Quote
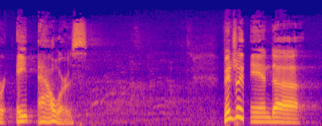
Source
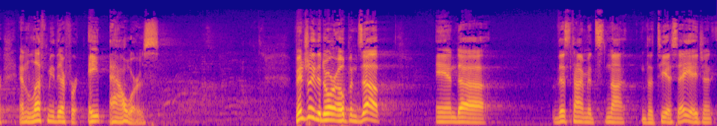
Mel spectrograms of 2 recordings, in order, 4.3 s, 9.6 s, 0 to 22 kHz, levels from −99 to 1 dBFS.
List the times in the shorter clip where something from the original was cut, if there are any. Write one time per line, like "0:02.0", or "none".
0:03.3

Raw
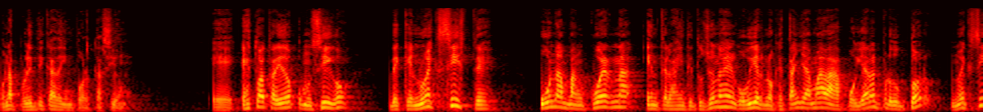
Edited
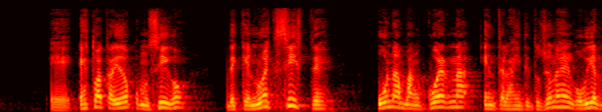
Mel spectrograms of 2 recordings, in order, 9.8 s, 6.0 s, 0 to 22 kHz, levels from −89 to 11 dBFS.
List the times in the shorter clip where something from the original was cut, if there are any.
none

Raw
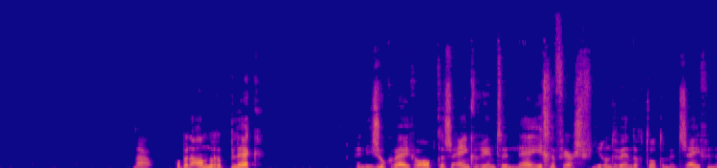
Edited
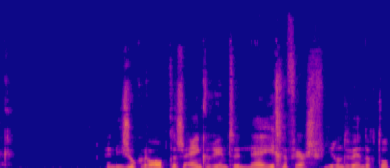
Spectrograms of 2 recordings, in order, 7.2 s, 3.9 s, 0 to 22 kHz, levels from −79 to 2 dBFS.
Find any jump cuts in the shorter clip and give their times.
0:01.5

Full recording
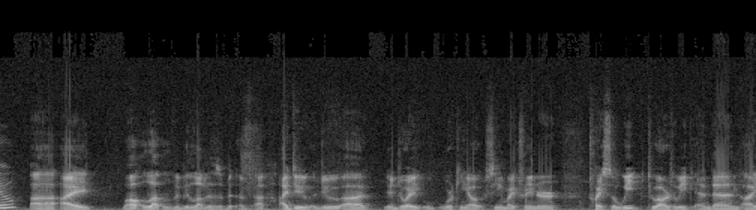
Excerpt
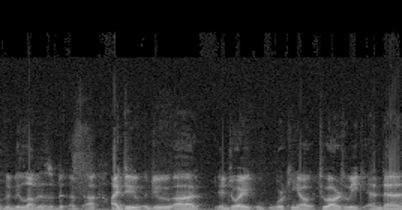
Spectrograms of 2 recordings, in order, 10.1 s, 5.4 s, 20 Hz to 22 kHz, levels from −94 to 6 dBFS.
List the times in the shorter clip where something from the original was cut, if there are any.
0:04.2

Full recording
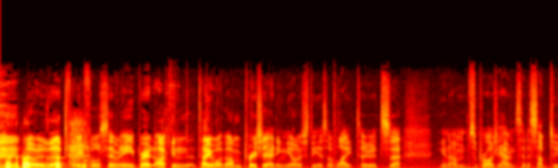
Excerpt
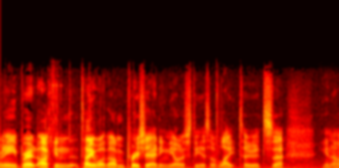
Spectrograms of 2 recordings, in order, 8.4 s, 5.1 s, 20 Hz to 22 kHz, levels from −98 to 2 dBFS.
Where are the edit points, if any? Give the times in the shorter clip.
none

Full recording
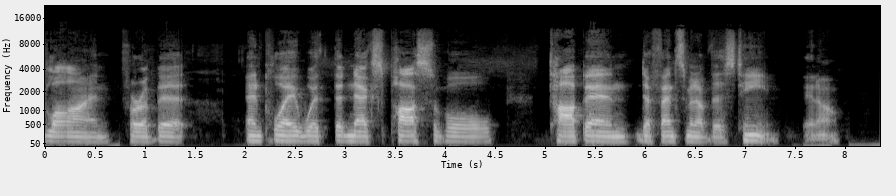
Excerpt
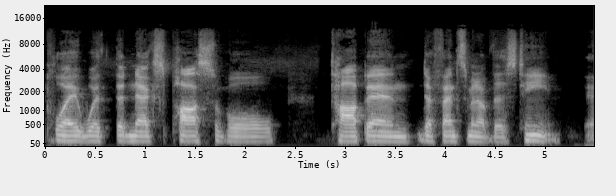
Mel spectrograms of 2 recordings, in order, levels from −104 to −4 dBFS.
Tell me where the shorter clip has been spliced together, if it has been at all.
none

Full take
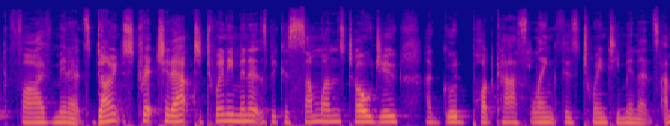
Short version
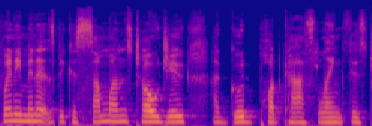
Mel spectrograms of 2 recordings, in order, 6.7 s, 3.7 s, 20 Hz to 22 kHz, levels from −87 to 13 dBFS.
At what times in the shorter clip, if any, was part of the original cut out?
none

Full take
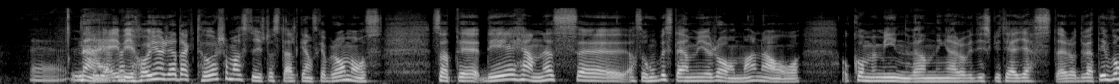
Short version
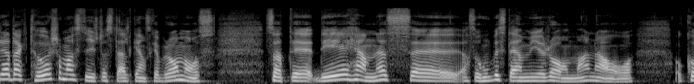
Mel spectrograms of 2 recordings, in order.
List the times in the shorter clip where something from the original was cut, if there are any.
none

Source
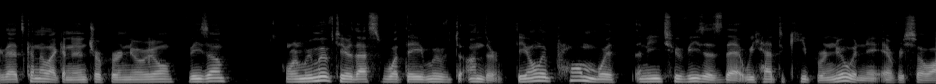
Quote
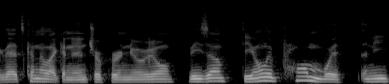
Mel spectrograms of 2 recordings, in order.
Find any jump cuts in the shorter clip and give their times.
0:02.4

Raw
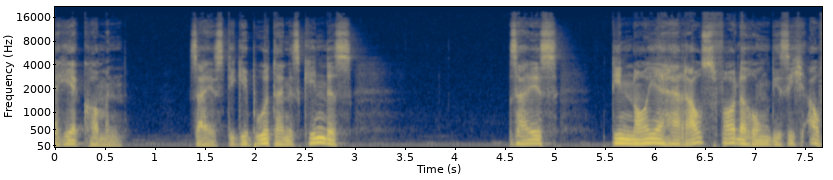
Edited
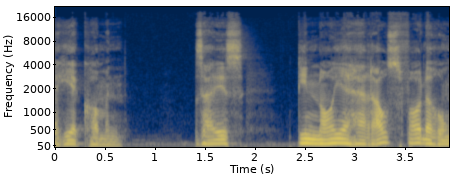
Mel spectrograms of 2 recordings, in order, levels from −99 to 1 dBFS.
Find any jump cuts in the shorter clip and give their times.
0:01.3

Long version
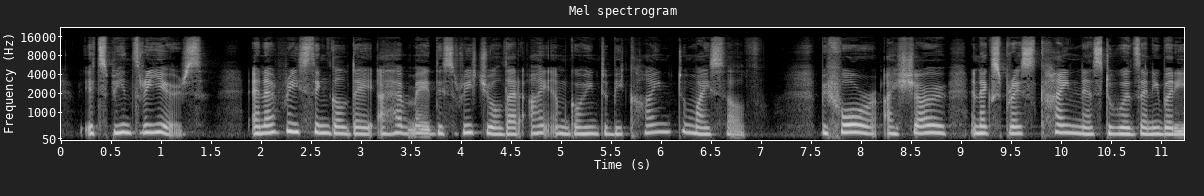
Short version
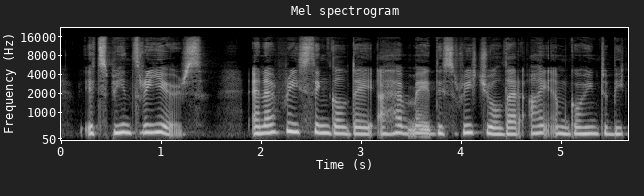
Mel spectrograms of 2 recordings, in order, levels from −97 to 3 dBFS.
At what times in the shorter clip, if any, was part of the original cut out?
none

